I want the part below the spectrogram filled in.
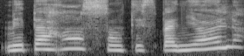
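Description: A cheerful bilingual schoolgirl for a language course. Her voice sits slightly high and moves at a slow, deliberate pace. The recording is close and dry. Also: no room sound. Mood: upbeat. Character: cheerful teenage girl of Spanish parents, living in France.

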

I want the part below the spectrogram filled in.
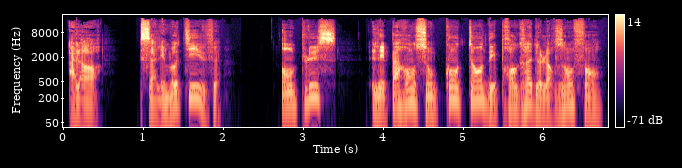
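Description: Keen young skater played by a man, slow, animated, dry close sound. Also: mid-range voice, no room sound. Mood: earnest. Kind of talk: scripted exam listening dialogue.

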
